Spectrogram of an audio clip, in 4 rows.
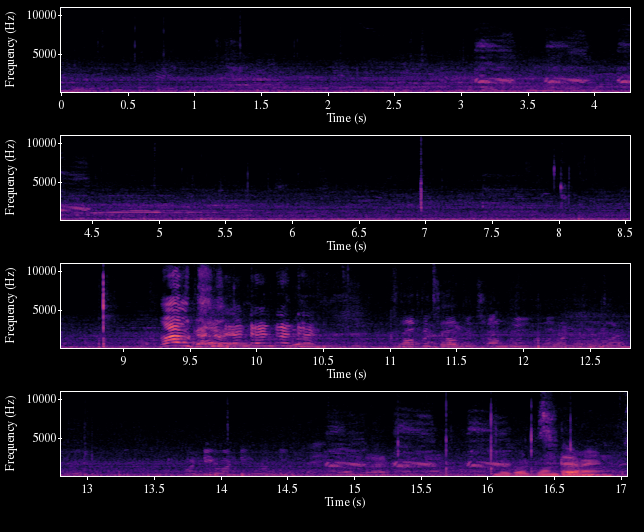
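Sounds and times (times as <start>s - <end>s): players shouting: 0.8s - 5.8s, 8.8s - 12.9s, 13.8s - 17.0s.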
